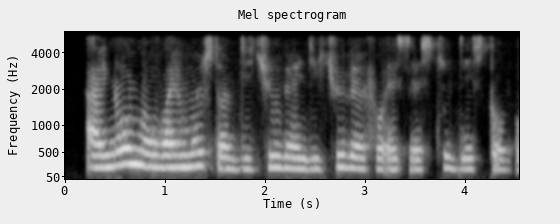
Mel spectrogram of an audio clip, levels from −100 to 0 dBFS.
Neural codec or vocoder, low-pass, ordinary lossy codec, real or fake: codec, 16 kHz, 2 kbps, FreqCodec, smaller model; 5.4 kHz; none; fake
